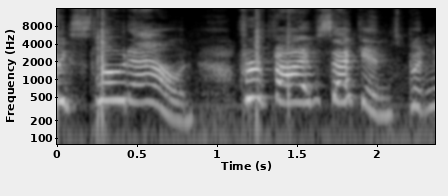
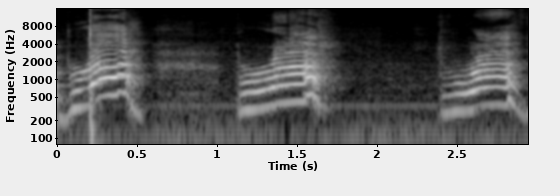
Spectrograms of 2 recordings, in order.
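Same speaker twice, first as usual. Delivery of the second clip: exclaiming; 2 semitones higher, 4 dB louder, much slower than usual. Real, not acted. Exclaiming in disbelief.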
